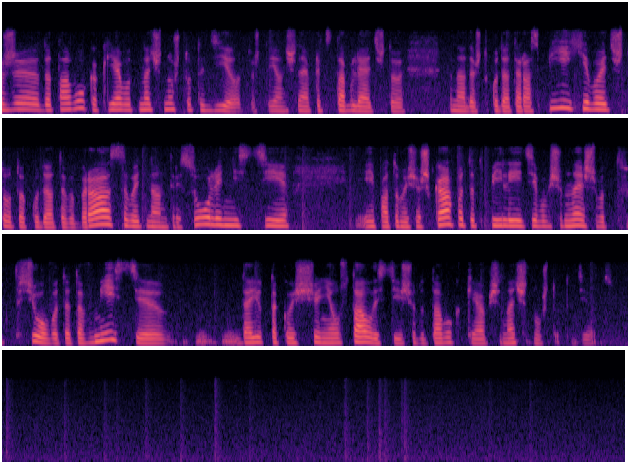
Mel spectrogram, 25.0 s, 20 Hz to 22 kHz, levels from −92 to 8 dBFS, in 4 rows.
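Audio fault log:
No faults are audible in this speech clip. The sound carries nothing above about 8 kHz, which fits the normal band limit of an Opus call path and the call's microphone processing.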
